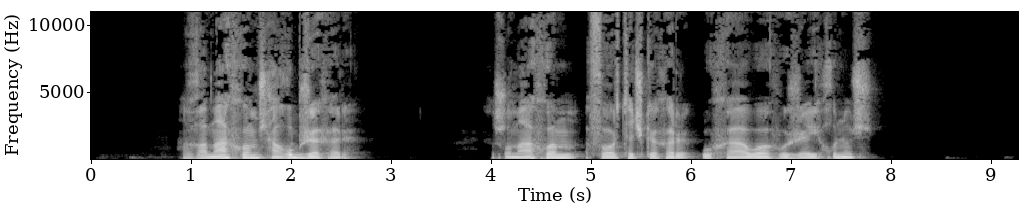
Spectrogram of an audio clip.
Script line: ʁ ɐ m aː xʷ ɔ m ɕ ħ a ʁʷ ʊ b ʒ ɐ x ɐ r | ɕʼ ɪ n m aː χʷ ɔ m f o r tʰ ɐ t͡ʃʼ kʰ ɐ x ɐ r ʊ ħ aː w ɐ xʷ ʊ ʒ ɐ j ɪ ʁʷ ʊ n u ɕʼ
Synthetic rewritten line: ʁ ɐ m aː xʷ ɔ m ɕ ħ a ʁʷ ʊ b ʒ ɐ x ɐ r | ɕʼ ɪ m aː xʷ ɔ m f o r tʰ ɐ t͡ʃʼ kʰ ɐ x ɐ r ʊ x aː w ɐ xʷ ʊ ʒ ɐ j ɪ χʷ ʊ n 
